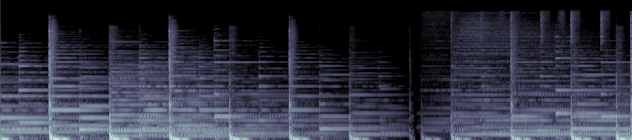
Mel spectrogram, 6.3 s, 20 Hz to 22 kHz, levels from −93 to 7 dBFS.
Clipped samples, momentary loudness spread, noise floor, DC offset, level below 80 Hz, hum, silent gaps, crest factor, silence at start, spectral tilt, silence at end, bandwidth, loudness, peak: under 0.1%; 18 LU; -48 dBFS; under 0.1%; -22 dBFS; none; none; 18 dB; 0 s; -7 dB/octave; 0 s; 12.5 kHz; -24 LUFS; -4 dBFS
